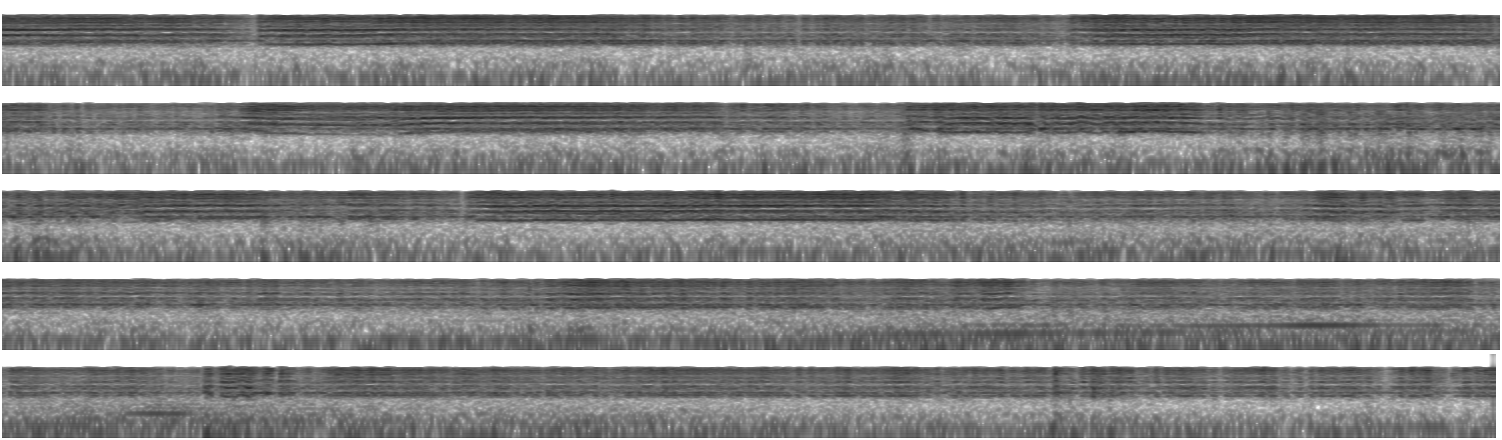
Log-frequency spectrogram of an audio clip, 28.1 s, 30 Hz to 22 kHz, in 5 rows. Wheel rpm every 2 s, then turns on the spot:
220, 230, 230, 220, 210, 200, 210, 220, 220, 220, 240, 230, 230, 220.
none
